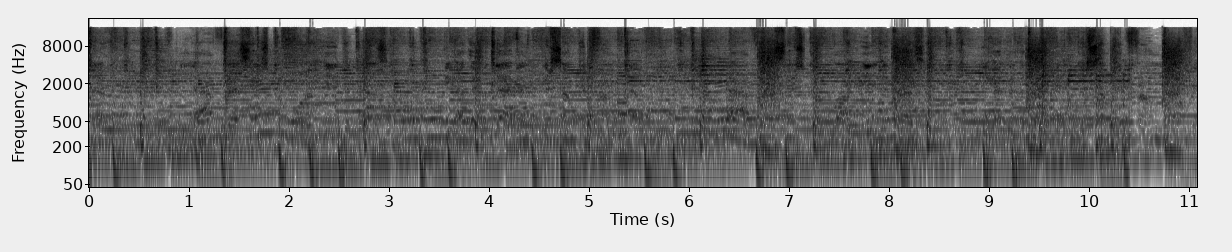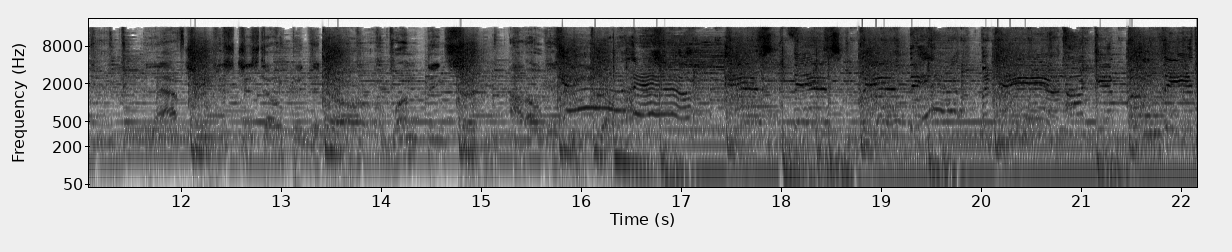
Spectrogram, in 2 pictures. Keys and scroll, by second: 3.5 Tab, 12.3 space, 15.9 space, 20.2 F4.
